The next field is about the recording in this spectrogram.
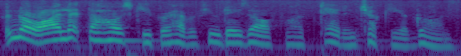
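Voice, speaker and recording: A woman's voice: lowish voice, lively intonation, fast talker, slightly rough. An actress playing an anxious young mother in a 1940s radio soap, talking in a hesitant, worried way. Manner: hesitant, worried, soft-spoken. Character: anxious young mother fearing for her son. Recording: dull lo-fi old radio recording.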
